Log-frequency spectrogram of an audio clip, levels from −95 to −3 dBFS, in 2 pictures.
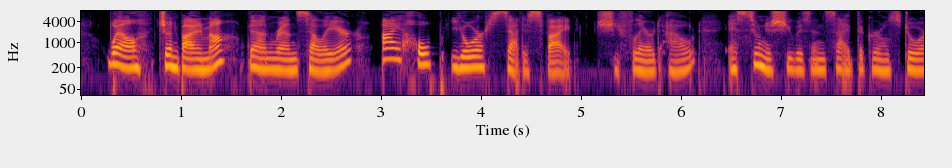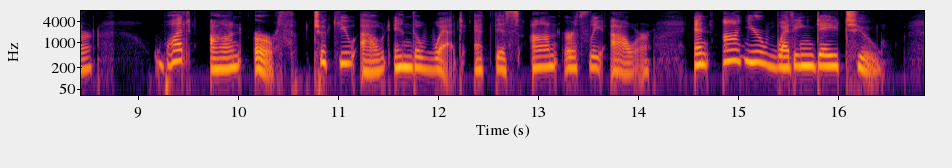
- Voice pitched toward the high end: Yes, high, 200 Hz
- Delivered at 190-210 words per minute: No, average, 140 wpm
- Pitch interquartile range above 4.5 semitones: Yes, average, 4.9 semitones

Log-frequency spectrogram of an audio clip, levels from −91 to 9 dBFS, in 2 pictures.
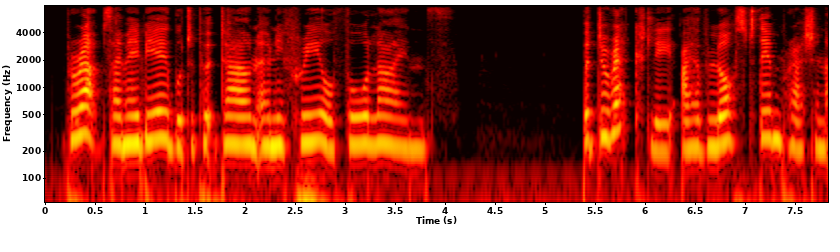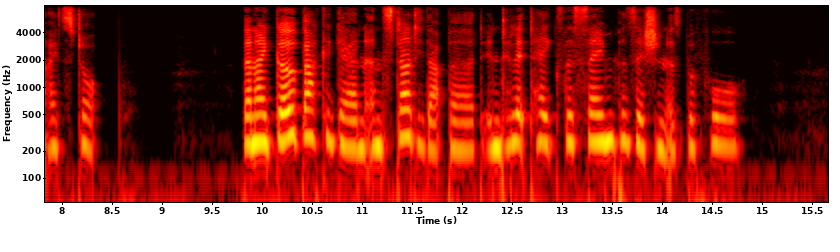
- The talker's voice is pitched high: Yes, high, 235 Hz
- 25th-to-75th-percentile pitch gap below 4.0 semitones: Yes, narrow, 2.5 semitones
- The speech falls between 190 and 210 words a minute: No, average, 155 wpm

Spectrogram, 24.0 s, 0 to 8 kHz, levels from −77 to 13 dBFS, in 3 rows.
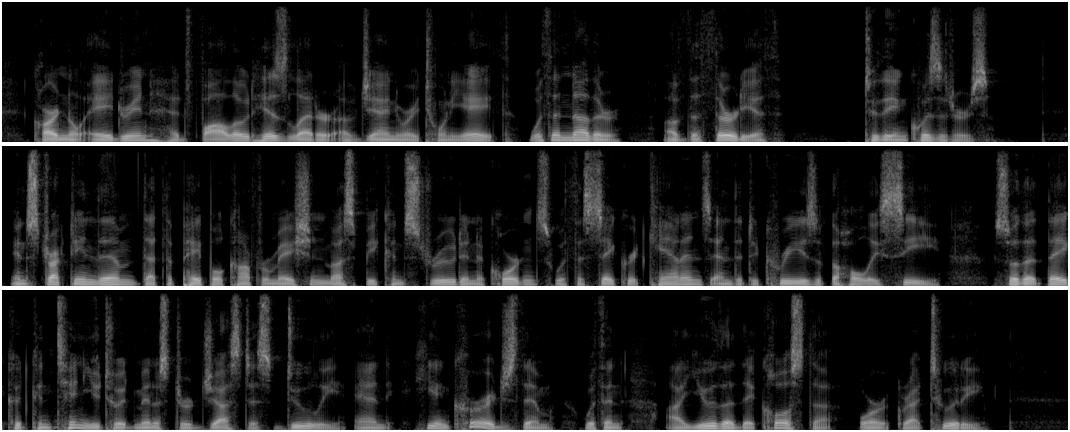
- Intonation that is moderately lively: No, wide, 6.1 semitones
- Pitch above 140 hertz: No, very low, 95 Hz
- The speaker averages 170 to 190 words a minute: No, average, 150 wpm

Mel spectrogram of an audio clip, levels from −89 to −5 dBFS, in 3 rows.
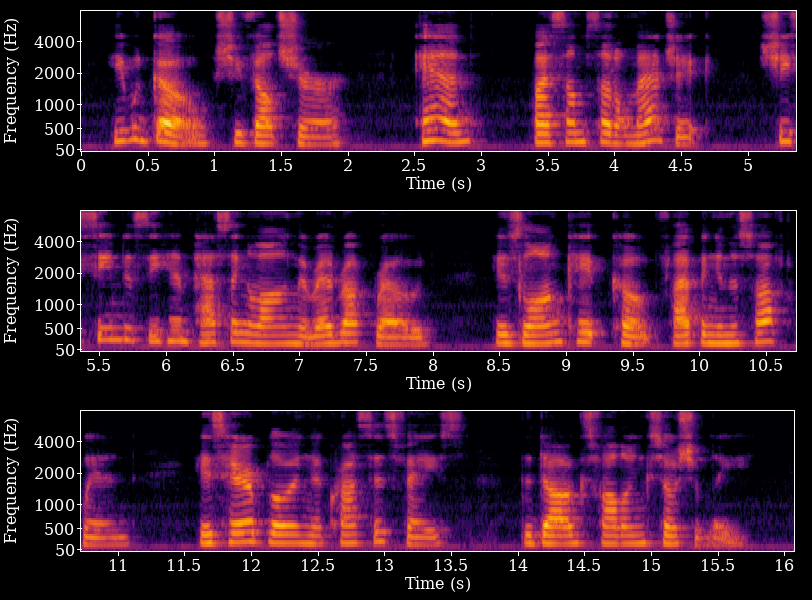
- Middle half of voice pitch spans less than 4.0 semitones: Yes, average, 2.9 semitones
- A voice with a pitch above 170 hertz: Yes, medium, 185 Hz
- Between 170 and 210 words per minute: No, average, 155 wpm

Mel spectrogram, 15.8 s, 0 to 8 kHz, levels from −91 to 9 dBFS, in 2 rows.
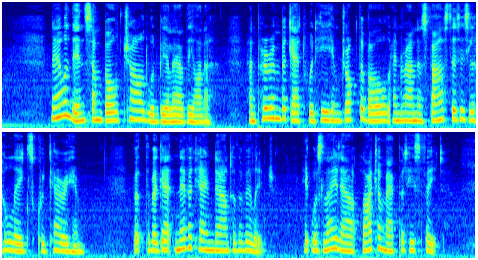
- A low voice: No, high, 190 Hz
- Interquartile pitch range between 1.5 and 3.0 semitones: Yes, narrow, 2.6 semitones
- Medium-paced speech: Yes, average, 190 wpm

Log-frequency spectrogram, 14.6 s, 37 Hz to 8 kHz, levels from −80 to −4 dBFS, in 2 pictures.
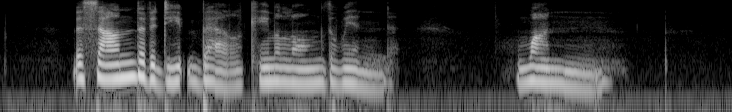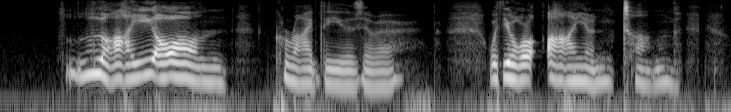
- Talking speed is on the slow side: Yes, slow, 80 wpm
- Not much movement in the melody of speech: No, average, 3.9 semitones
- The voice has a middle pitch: Yes, medium, 160 Hz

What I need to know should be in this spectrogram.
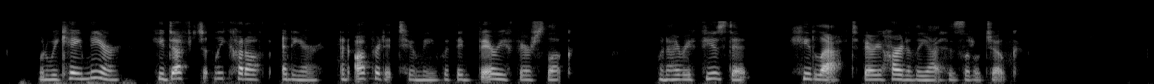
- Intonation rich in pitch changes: No, average, 3.5 semitones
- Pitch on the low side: No, high, 225 Hz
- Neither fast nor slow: Yes, average, 165 wpm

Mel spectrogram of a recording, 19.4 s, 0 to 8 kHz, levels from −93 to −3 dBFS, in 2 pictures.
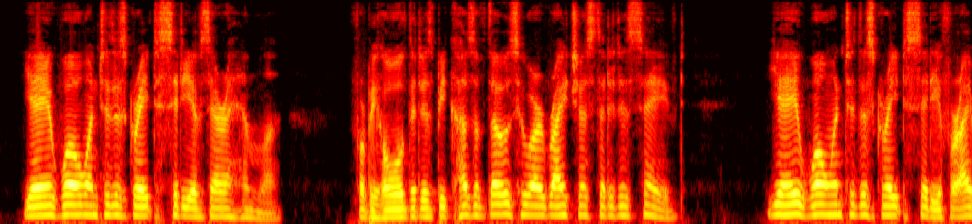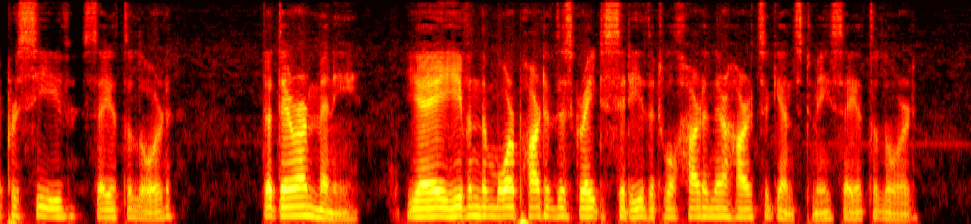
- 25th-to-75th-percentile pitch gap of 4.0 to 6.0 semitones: No, average, 3.4 semitones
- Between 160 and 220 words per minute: Yes, average, 180 wpm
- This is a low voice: Yes, low, 115 Hz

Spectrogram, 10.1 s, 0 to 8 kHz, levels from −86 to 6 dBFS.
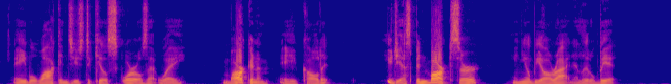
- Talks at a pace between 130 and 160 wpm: Yes, average, 155 wpm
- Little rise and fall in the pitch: No, average, 3.8 semitones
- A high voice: No, low, 110 Hz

